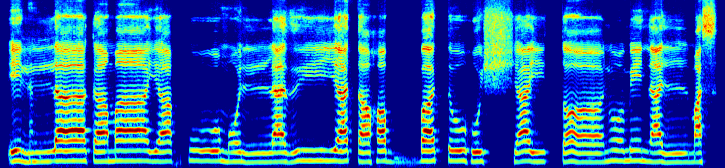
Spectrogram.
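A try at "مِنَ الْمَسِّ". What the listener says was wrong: Jangan cepat sangat berhenti sebab dia sabdu. Minal mas. Ya, dia jangan panjang, dia tekan dekat sin tu kuat.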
